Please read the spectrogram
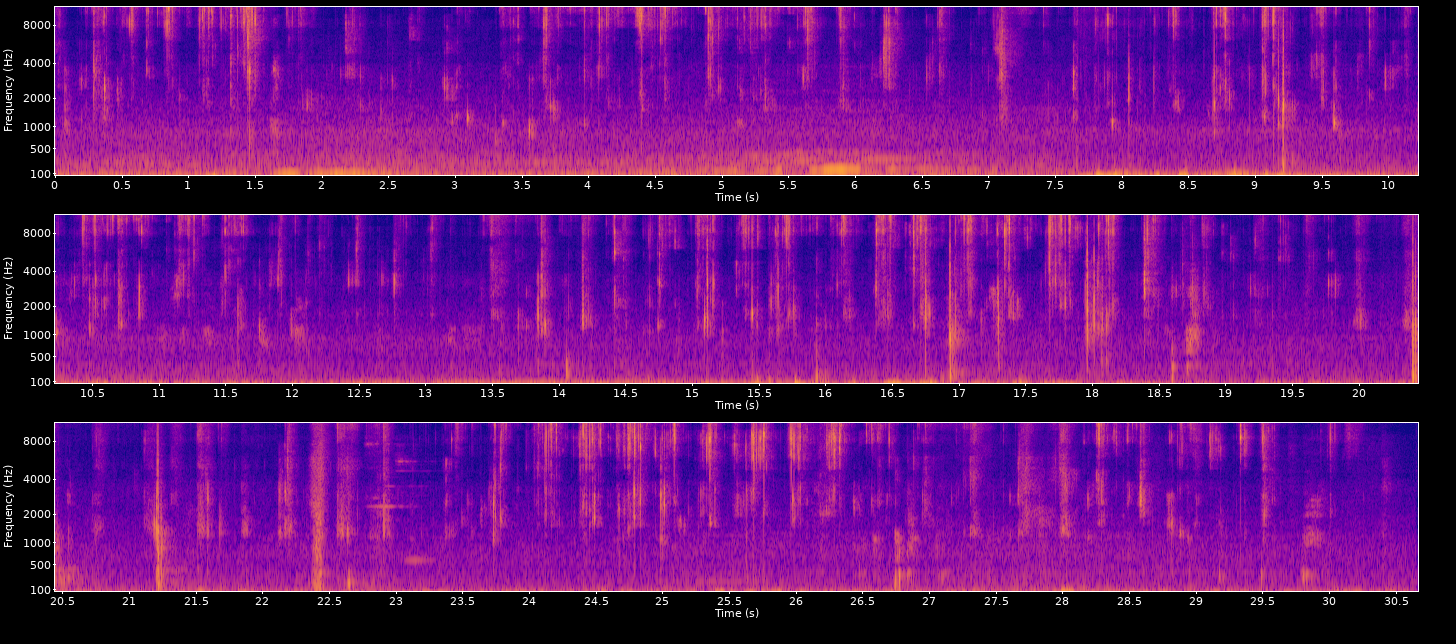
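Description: Shiba Inu chewing and biting a chewy chicken skewer treat close to the microphone: a run of irregular sharp clicks and crunches from its jaws.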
